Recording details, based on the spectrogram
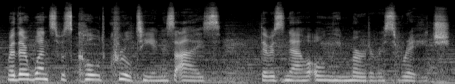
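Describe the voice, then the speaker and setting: A woman's voice: on the low side, fairly even intonation, moderate pace, loud music behind the voice. A woman reading scripted, dramatic narration for a fantasy story as its narrator.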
